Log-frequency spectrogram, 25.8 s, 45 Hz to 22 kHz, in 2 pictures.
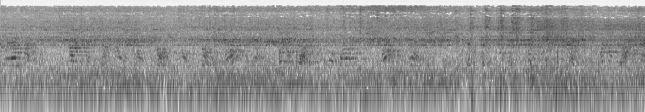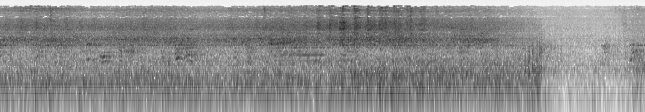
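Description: Double-decker coaches of the 12931 AC Double Decker Express running past on the rails, a loud steady rumble of wheels and running gear with some clickety-clack. It drops off sharply near the end as the last coach clears.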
